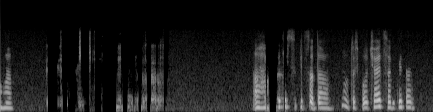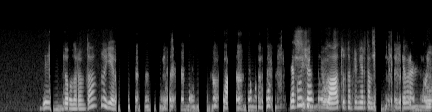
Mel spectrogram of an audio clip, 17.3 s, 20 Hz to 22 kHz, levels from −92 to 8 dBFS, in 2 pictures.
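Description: From 0.9 to 3.27 s a faint second voice sits about 20 dB under the speech, likely the other side's voice leaking through past the echo canceller. Unlike double-talk suppression, it adds sound rather than removing it. Within that span, 0.97 to 2.3 s, the background is gated by the echo canceller: the room tone drops by about 34 dB for roughly 0.7 s in total.

The leak returns at 5.29 to 5.65 s, about 30 dB down. From 5.3 to 5.77 s the talker's own speech dips, by roughly 40 dB at its deepest, for around 0.4 s. This is likely speech suppressed in double talk, because the canceller ducked the near voice together with the echo.

From 9.61 to 17.3 s the leak is strongest, only about 10 dB below the speech. Across 9.67 to 17.2 s the talker's speech repeatedly cuts and dips, again by up to roughly 40 dB, for about 3 s in total.

The Opus call path tops out at 8 kHz.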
